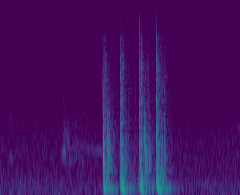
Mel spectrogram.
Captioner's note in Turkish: Kapı tıklama sesi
